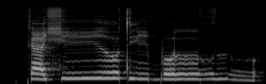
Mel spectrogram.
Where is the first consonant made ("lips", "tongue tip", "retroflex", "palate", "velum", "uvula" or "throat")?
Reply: velum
